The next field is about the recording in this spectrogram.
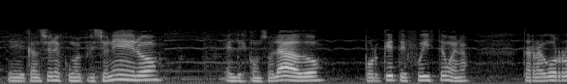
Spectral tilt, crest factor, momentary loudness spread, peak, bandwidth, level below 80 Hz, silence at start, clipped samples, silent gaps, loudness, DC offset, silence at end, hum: -8.5 dB/octave; 20 dB; 17 LU; -4 dBFS; 5.4 kHz; -52 dBFS; 0 s; under 0.1%; none; -23 LUFS; under 0.1%; 0 s; none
